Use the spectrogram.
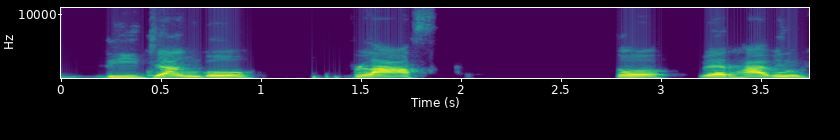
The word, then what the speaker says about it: Django: It is actually, the spelling is Django, but pronounced it as a Django and Flask.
